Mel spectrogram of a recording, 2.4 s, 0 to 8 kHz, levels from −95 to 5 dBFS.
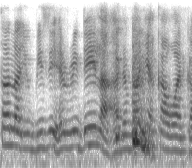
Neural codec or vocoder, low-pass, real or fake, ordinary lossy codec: none; 7.2 kHz; real; Opus, 32 kbps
